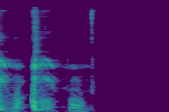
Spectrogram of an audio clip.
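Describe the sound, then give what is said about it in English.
A short, partly stifled cough comes in a few quick, rough bursts at low volume, then gives way to silence. “sorry about that. I had to cough. I was trying to catch it before I did it.”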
